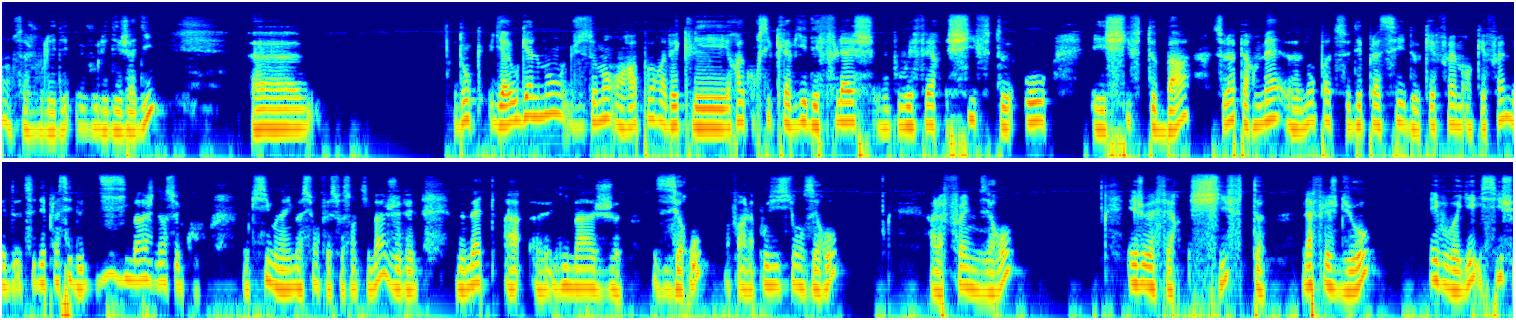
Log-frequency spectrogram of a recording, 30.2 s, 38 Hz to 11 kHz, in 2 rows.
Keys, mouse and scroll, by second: 0.7 alt+a, 1.5 alt+a, 13.2 click, 17.4 click, 28.8 shift+Up.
